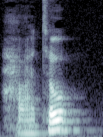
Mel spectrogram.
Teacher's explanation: the ó no longer undergoes apocope and is pronounced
